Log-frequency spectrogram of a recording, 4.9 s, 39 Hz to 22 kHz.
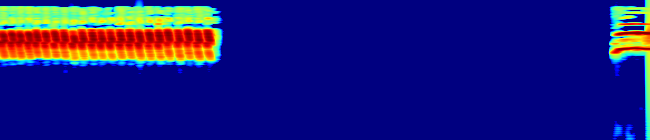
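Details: Common linnet clean-style song, 2019/2020 CD recording: a fast, even rattling trill of about twenty high notes lasting over a second, then silence, then a brief sharp whistled note.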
